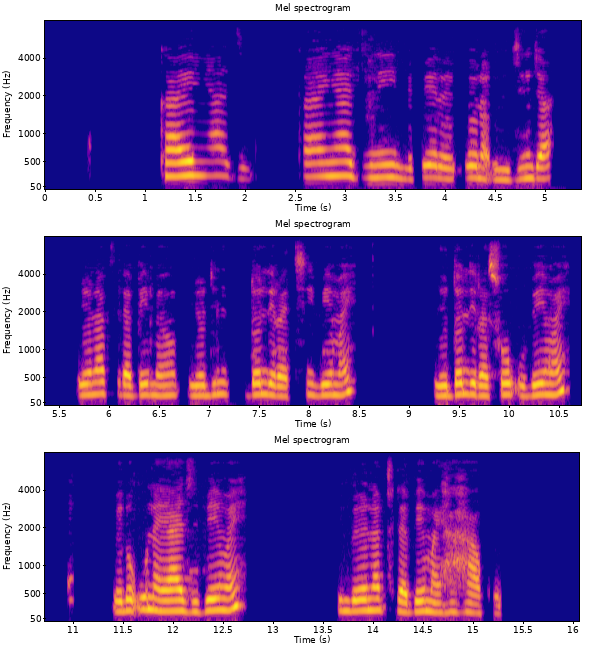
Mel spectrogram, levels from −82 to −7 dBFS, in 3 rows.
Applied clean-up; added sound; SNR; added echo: none; none; none; none.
